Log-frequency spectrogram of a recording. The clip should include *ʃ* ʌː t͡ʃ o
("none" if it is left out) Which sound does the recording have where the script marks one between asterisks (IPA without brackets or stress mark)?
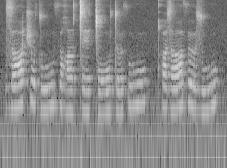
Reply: z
